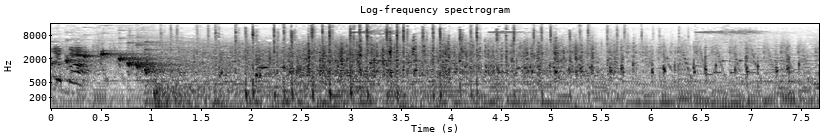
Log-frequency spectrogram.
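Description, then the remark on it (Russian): Horse hooves clip-clop in a quick, steady rhythm, moderately loud, over a constant low rumbling hum that runs through the whole stretch. “Лошадей! Немедленно!”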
